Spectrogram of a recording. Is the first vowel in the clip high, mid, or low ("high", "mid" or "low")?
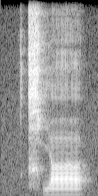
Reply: low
